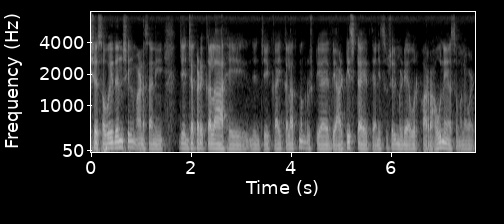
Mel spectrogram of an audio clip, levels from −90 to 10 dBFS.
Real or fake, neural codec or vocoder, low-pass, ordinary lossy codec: real; none; 7.2 kHz; none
